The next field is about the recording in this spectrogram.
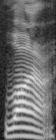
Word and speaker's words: What: ここの時に What are ではなくて、この What の t もどちらかというとブロークになって L に近い発音になって What are, what are もう t は言わないですね。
